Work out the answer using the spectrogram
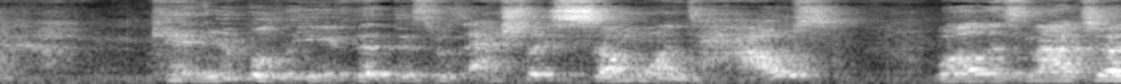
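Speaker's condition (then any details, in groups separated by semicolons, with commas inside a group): No condition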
